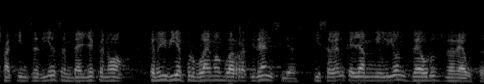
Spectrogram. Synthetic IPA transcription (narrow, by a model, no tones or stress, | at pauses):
fakinzəðiəzəmd̪ɛʎəkəno | kənojəβiəpɾuβlɛməːmləzrəziðɛnsiəsisəβɛŋkəʎamːilionzd̪ɛwɾuzðəðɛwt̪ə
